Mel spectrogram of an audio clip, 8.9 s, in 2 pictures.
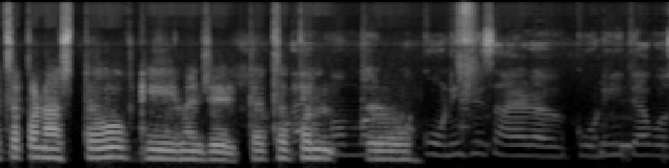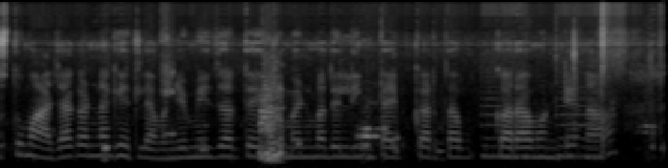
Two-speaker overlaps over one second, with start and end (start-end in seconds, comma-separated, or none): none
